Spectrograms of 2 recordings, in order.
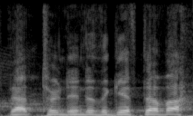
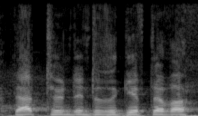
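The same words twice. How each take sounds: The two takes are said the same way.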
